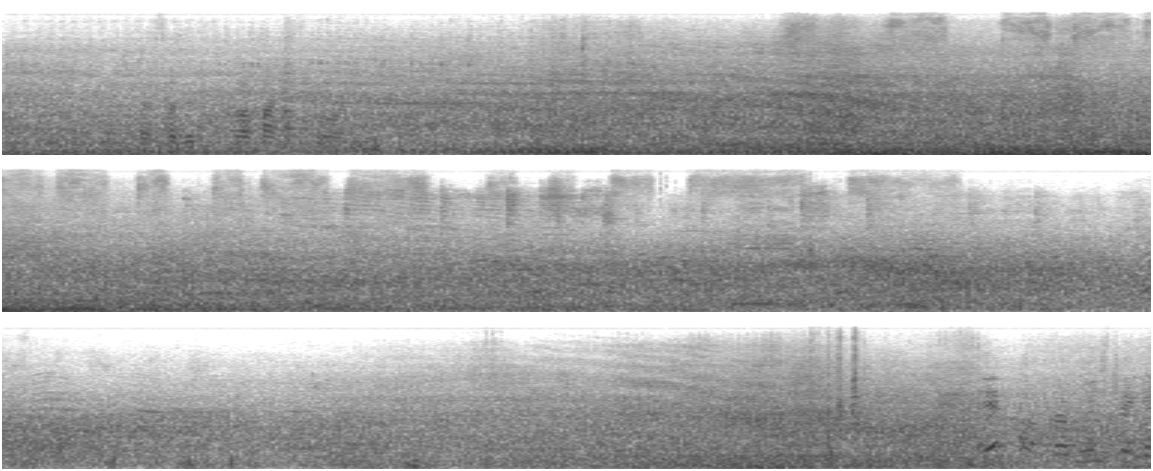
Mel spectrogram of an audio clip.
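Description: Traffic passes on a nearby street outdoors.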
